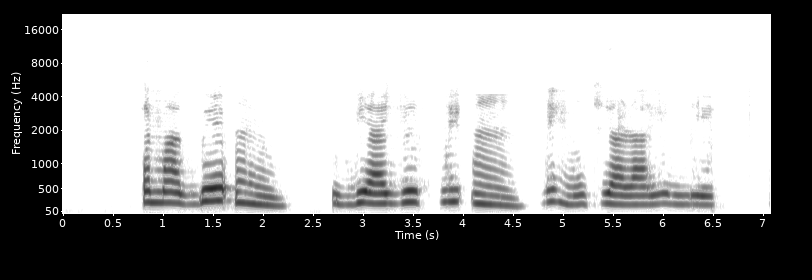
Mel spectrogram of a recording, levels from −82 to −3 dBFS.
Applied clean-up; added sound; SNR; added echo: neural mask model DeepFilterNet 3.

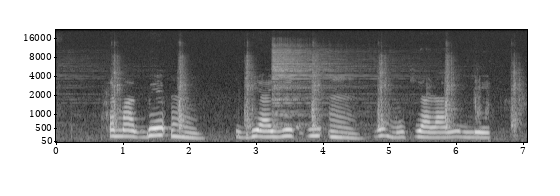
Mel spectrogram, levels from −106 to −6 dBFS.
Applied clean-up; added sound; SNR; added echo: none; Hi-hat + Clock; 13 dB; none.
